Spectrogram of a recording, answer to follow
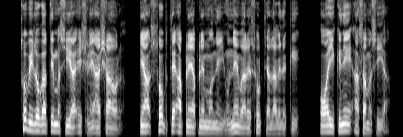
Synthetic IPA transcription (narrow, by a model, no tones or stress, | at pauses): sobiloːɡat̪imɐsiːɦaeːʃʰɽ̃ɛ̃aːʃaɔːɾ | t̪ɪ̃jãsobʱt̪ɛaːpɽ̃ɛaːpɽ̃ɛmɐ̃nɛ̃jʊɦunːɛʋaːɾɛsoːʈt̪ʰalaɡd̪ɛki | ɔɪknĩaːsamɐsiːɦa̰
